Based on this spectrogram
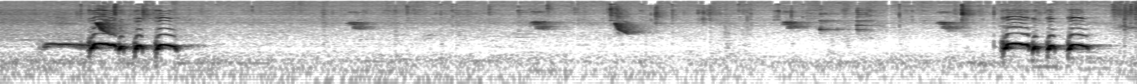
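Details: Male zebra dove call used to raise mating drive in a reluctant caller: two bursts of quick stuttering coos about six seconds apart, with faint high chirps of other small birds in between.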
